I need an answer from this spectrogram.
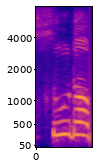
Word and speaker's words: pseudo: P is silent.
